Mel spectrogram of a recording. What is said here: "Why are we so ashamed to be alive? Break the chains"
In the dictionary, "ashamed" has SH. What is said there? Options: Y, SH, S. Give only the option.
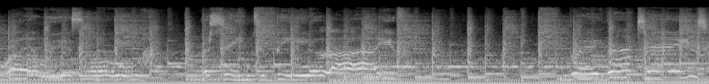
S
